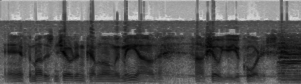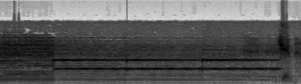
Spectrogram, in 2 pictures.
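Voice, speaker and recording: An actor playing a resolute Texan fort commander in a radio drama, firm and commanding in manner. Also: male voice, very deep voice, a little fast, pushed and bright, faint music behind, exaggerated voice. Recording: muffled, hissy late-1970s radio broadcast.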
